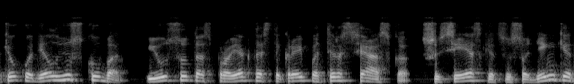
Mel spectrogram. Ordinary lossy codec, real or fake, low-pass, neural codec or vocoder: Opus, 24 kbps; real; 7.2 kHz; none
